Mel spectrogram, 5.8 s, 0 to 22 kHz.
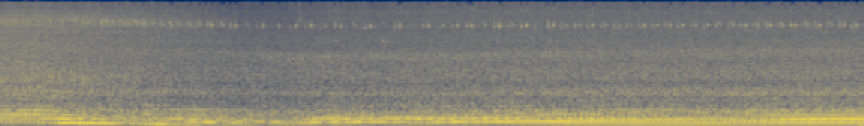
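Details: Nissan 180SX Type X, SR engine with TD06 20G turbo, 3-inch dump pipe and muffler delete, on the dyno at 15 psi with injectors maxed near 255 rwkw: strong, steady rising note through the pull with no misses, knocks or stumbles. Healthy under load.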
